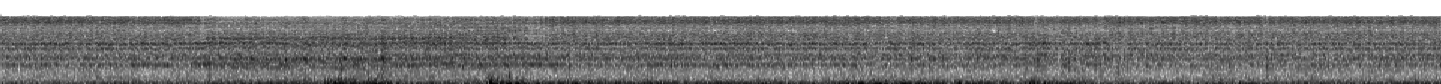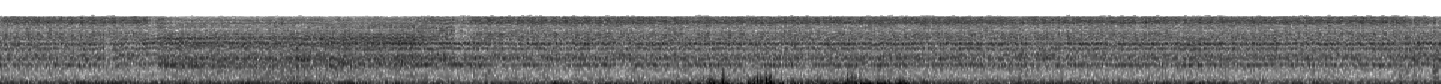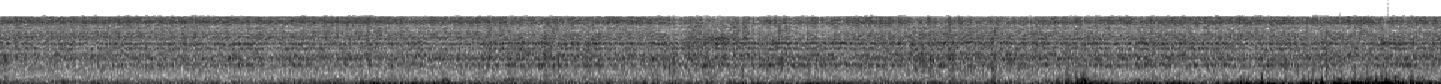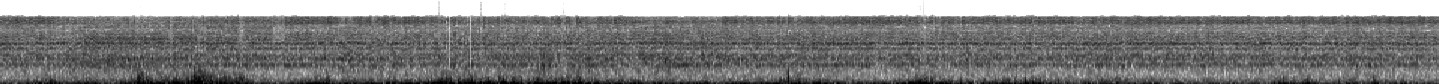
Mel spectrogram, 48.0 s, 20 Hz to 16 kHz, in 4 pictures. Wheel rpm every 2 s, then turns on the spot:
120, 110, 120, 110, 110, 120, 110, 110, 110, 110, 120, 120, 110, 110, 110, 110, 110, 110, 110, 110, 110, 110, 110, 110.
none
